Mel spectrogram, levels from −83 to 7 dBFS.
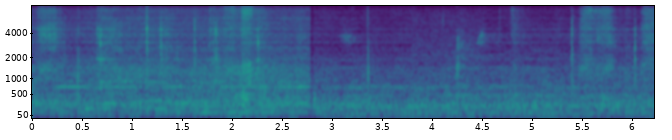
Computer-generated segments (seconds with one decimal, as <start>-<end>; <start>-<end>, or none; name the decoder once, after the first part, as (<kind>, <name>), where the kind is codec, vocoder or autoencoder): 0.0-3.8 (codec, SNAC); 4.5-6.2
